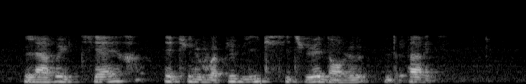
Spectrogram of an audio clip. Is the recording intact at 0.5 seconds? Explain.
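No. At 0.5 seconds the speech is carrying Bluetooth CVSD headset codec damage, present throughout the clip. CVSD tracks the waveform with one bit per sample, each bit nudging the level up or down by an adaptive step, at a rate that fits a 64 kbps link. The line is held to roughly 150 Hz to 3.7 kHz, so the speech sounds boxed in. Fast loud rises outrun the step and distort, s sounds turn scratchy, and granular hiss sits underneath.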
